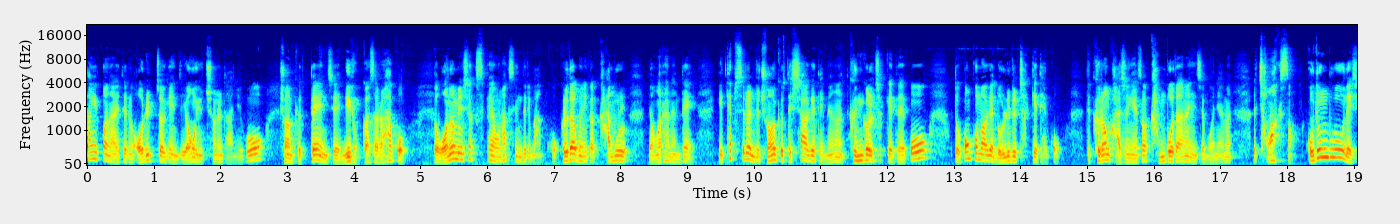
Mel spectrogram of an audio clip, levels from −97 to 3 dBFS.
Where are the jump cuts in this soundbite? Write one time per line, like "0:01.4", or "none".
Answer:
0:02.8
0:05.1
0:11.4
0:18.1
